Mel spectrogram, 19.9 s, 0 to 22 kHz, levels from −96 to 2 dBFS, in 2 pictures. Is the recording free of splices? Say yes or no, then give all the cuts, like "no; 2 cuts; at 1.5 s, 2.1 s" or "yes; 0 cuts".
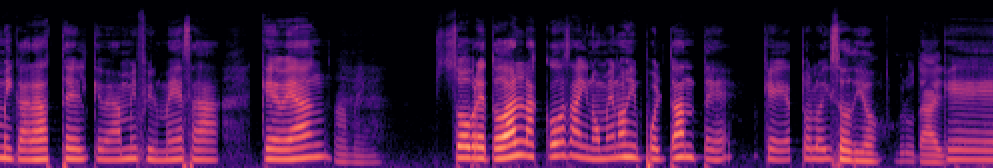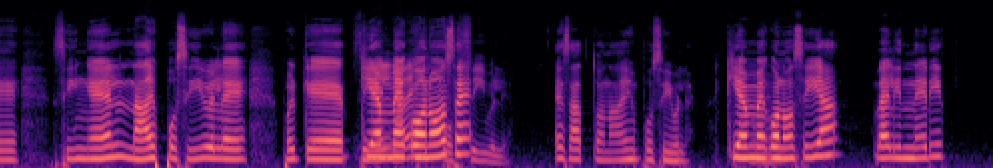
no; 2 cuts; at 13.4 s, 17.1 s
